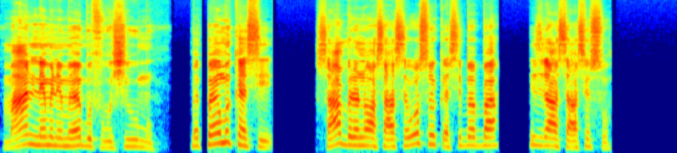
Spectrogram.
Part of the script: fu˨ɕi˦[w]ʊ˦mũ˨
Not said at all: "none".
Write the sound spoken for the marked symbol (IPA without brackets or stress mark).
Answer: w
